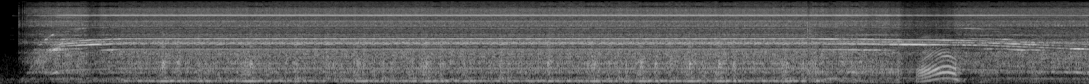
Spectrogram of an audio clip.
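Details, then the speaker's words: Home-made electric mountain bike, 8000W hub motor converted to mid-drive, controller flux weakening switched on (about 543 RPM without): steady high whine with stacked tones, sounds much worse; only slightly faster. Harsh motor whine with flux weakening. "Alright, flux weakening should be on. Yep. Yeah, it sounds way different. It doesn't sound great, I'll be honest."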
